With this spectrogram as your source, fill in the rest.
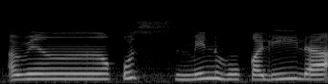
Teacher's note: نون ساکن کے بعد ہاں آ رہا ہے تو یہاں پہ نون ساکن اور تنوین کا رول اظہار ہو رہا ہے · نون ساکن کے بعد اگر قوف آئے گا تو نون کا جو اخفا ہے وہ بھی ہیوی ہوئے گا، کیونکہ قوف اور صاد ہیوی حروف ہیں، ٹھیک ہے، قوف اور صاد ہیوی حروف ہیں تو نون ساکن کے بعد اگر قوف آئے گا تو اخفا بھی ہیوی ہوئے گا۔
